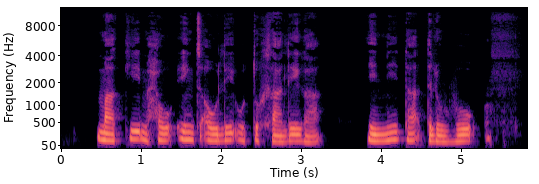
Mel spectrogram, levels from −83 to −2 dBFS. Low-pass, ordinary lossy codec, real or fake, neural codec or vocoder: 10.8 kHz; MP3, 64 kbps; real; none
